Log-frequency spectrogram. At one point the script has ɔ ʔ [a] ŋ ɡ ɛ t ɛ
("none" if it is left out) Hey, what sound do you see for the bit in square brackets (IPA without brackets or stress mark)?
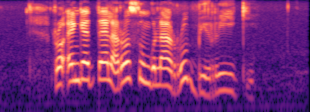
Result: ɛ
